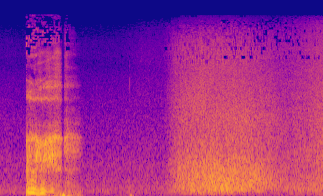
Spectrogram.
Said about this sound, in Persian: چه صدای گوش نوازی. حالا فهمیدم ضربان قلب من صدای امواج اقیانوس بود.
